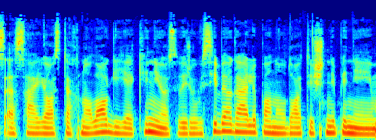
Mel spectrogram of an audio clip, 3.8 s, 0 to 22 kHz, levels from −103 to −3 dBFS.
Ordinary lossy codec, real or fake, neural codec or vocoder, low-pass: MP3, 64 kbps; real; none; 19.8 kHz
